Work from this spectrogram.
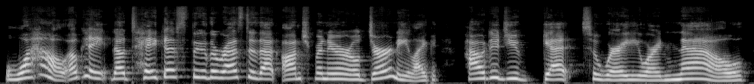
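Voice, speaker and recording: A woman's voice: high-pitched, a little slow, hardly any pauses, fairly bright tone. A woman podcast host chatting in a friendly, effusive and enthusiastic way with a guest over a video call. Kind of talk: friendly interview chat. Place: small home office, indoors.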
